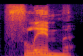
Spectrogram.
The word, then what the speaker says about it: phlegm: Phlegm. Jeez, that whole thing is just a shambles. – That's a P-H-L-E-G-U-M? – P-H-L-E-G-M. – Phlegm.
